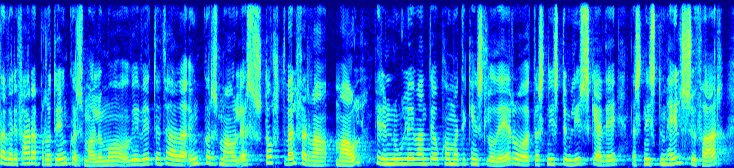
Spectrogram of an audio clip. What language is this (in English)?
Icelandic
